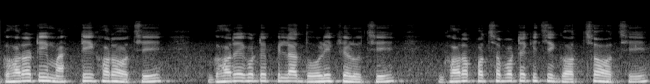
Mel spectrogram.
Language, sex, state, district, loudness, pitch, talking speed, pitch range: Odia, male, Odisha, Malkangiri, -12 LUFS, 150 Hz, 140 wpm, 130-160 Hz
